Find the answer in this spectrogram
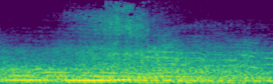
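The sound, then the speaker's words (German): A steady, low drone of an enemy aircraft in the morning sky over a trench hums continuously, a dense rumble with a faint tonal whine layered on top, holding an even loudness throughout with no breaks. “Sie wurden von einem Flugzeug der anderen entdeckt.”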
